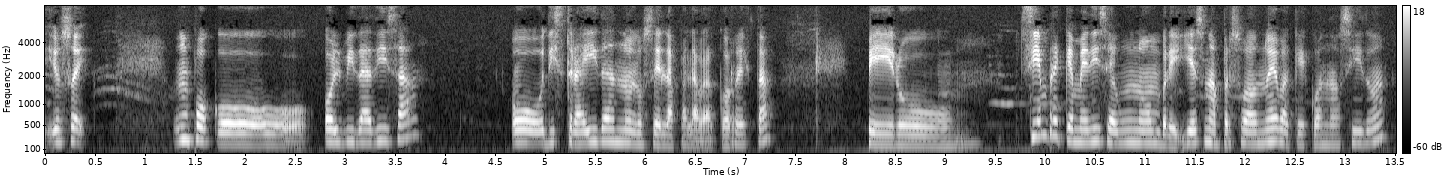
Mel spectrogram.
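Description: Young woman, Peruvian Spanish accent, talkative vlogger telling a story, lively voicing of quoted speech. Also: mid-range voice. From Peru. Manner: chatty, animated, acts out quoted voices. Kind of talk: casual storytelling.

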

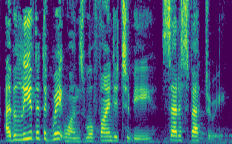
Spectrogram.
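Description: The actress, a young adult, plays a stern, cool female military mentor in a sci-fi game who is dutiful and controlled, reading clipped, formal scripted mission briefings in cutscenes. Her voice is on the high side, with big pitch swings, fairly quick, over a noisy background. The recording has long hall reverb and music underneath.

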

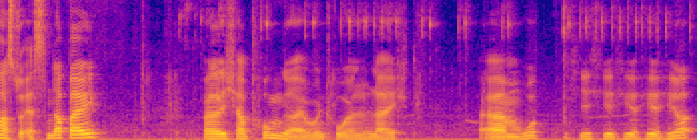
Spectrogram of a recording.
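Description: A man giving casual let's-play commentary, chatting excitedly to viewers, making little mouth sound effects and switching between shouts and whispers. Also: mid-range voice, noisy background. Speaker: gaming video creator. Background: background music.

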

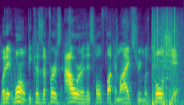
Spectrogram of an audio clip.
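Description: A man's voice: medium pitch, steady tone, brisk, fairly bright tone, slight background noise. A young man commentating live on a video game in an exasperated, sarcastic, swearing tirade. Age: young adult. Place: indoor room, at a computer.

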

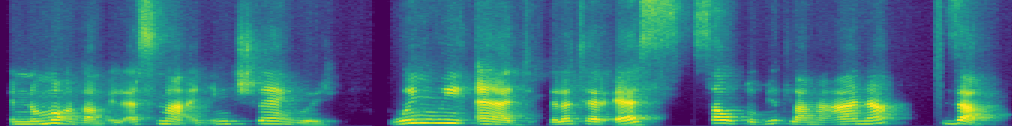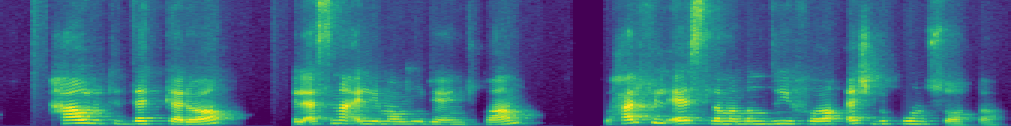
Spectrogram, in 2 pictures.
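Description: A woman with a Levantine Arabic accent teaching an English grammar lesson. She explains in Arabic and slows down on the English example words. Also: on the high side, expressive.

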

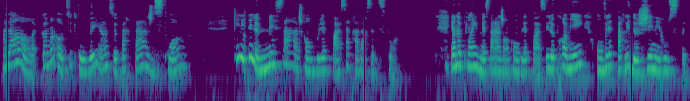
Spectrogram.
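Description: A woman's voice: mid-range voice, moderate pace, slightly rough. A woman teacher, reading aloud and talking children through a story, full of tag questions.

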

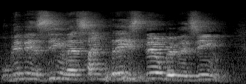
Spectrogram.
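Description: A man from Brazil, giving a lively, joking physics lecture in a classroom and acting out examples. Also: extremely high pitch, brisk, a little hiss or hum. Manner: animated and joking, acts out examples. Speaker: physics teacher. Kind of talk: exam-prep physics lecture. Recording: echoey room, mic at a distance.

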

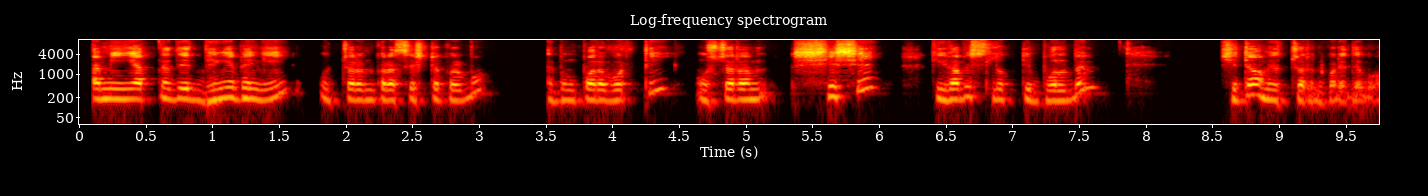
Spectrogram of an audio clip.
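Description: A woman with a Bangladeshi Bengali accent teaches Sanskrit verse pronunciation in a live class, splitting each verse into syllables before chanting it whole. Her voice sits on the low side and is a little mellow.

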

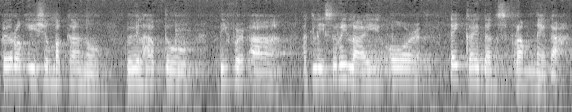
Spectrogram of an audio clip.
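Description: A man's voice: fairly high pitch, fairly even intonation, takes it slowly. A middle-aged man, a transport board official, speaking formally and politely at a hearing, mixing English into his answers. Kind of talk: press hearing remarks. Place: hearing room, indoors. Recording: dull sound with reverb, faint noise.

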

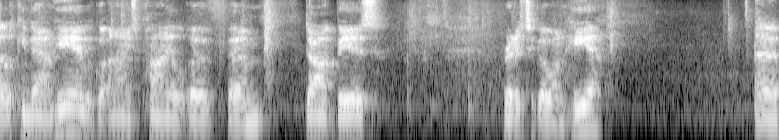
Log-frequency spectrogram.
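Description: The British landlord, medium-pitched, keeps up a casual, no-nonsense commentary as he moves through the pub and cellar for his behind-the-scenes vlog. A little hiss or hum sits under the recording.

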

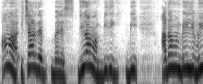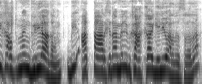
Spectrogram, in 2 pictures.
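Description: A truck driver telling a story to his viewers in a casual, lively way, acting out the dialogue and chuckling as he goes. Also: high-pitched, fast talker, dry recording. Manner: lively anecdote teller, acts out dialogue.

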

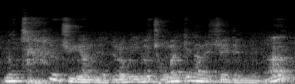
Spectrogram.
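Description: A pastor preaching a Sunday sermon, lively, slipping into high acted voices for quoted complaints. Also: male voice, quick pace, a little hiss or hum. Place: church sanctuary. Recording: dull, echoey church sound from a distance.

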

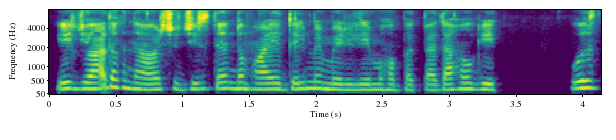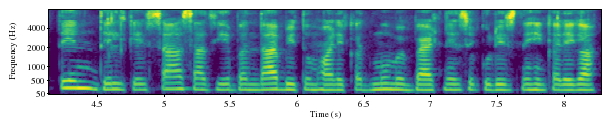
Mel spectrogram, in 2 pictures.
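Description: Woman doing a stern young husband, serious, measured, mellow, dry, storybook. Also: mid-range voice, flat delivery, no echo, lightly acted.

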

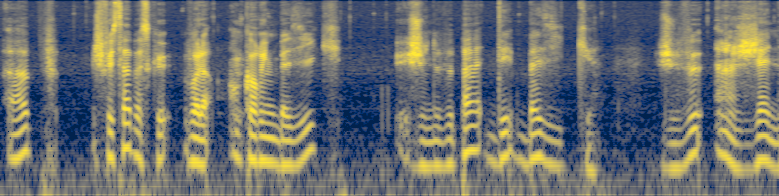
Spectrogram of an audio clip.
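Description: A man's voice: on the low side, fairly bright tone. A man giving casual, playful gameplay commentary as a let's player, chatty, with jokey asides while he explains what he is doing.

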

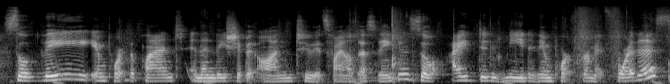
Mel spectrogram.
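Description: Excitable Canadian woman unboxing plants. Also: deep voice, normal speed, slight background noise. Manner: chatty and excitable, gushing over plants. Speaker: plant channel host. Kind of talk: casual unboxing vlog.

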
